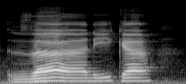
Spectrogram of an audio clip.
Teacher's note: Di sini ada hukum tajwid berupa mad tabi'i, yaitu adanya fathah bertemu dengan alif. Maka kita panjangkan 2 harakat.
